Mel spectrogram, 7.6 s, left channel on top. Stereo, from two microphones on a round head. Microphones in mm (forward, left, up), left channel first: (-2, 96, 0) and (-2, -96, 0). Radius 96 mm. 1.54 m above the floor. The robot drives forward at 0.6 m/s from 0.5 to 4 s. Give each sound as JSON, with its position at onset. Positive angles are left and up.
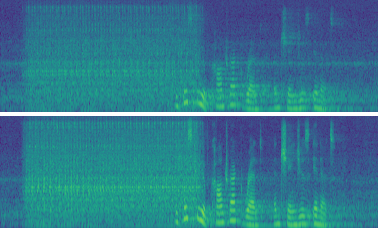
{"t": 3.5, "sound": "a woman speaking", "side_deg": -45, "distance_m": 0.7}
